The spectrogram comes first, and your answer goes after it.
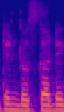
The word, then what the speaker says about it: ten Doeschate: उसका pronunciation Google किया तो उसका रायन टेन डोस्काटा ऐसा सरनेम है उसका। उसका प्रोनाउंसिएशन है तो वैसे ही प्रोनाउंस करेंगे, उसका हम उसको राया नहीं बोलेंगे आज से।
